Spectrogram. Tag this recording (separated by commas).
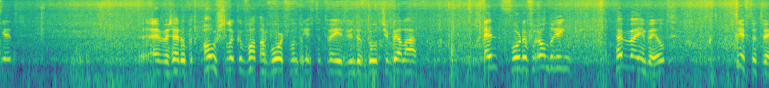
Boat, Wind, surf, Wind noise (microphone), sailing ship, Ocean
